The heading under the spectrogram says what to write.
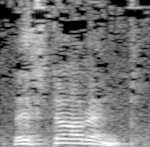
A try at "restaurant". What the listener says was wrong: It's restaurant. Restaurant. You don't have to stretch it too much. You're going to have to just stretch it like this much, like restaurant.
